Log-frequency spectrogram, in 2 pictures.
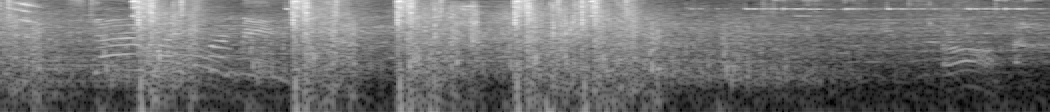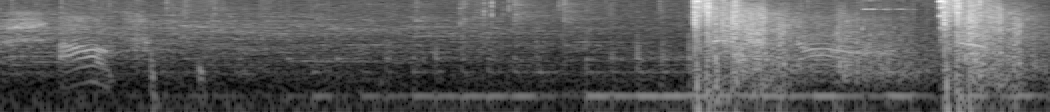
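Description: Gunfire in the Tomb Raider action game, with loud sharp shot bursts clustered early, a quieter stretch, then more shots near the end, all mixed with shouting voices.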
